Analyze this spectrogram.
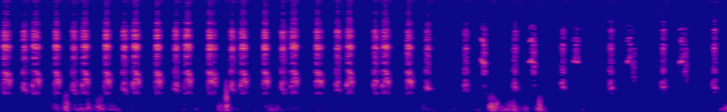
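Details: Chukar partridge repeating loud, rapid clucking notes in a chattering run that loosens into spaced, thinner calls, with occasional low bumps and knocks.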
